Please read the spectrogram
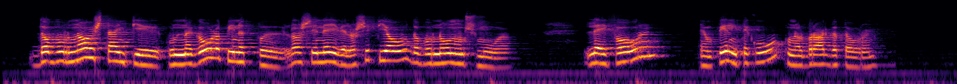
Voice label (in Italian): indovinello, romagna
